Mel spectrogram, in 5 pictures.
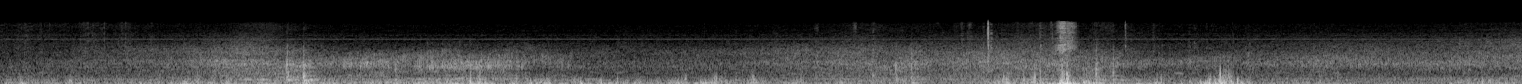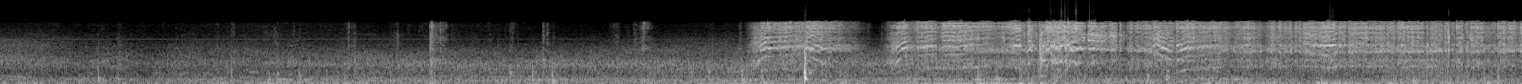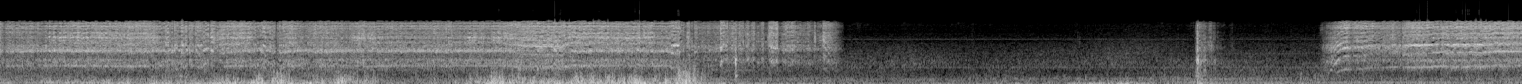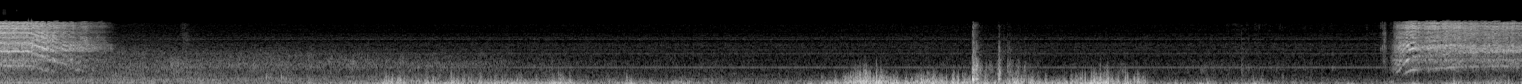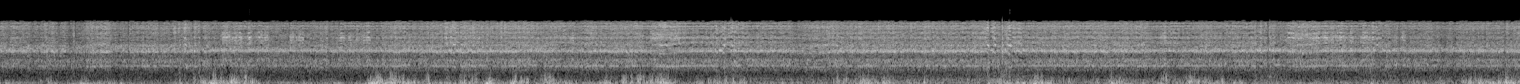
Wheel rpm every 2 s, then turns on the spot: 0, 0, 0, 0, 0, 10, 0, 0, 0, 0, 0, 50, 170, 220, 230, 230, 230, 230, 240, 140, 0, 20, 200, 30, 0, 0, 0, 0, 0, 20, 210, 240, 230, 230, 230, 230, 240, 230.
none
